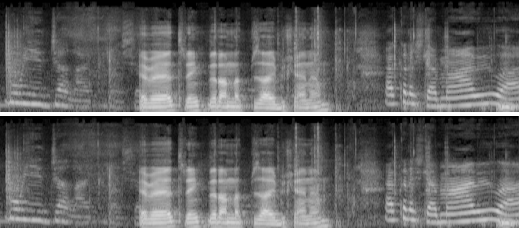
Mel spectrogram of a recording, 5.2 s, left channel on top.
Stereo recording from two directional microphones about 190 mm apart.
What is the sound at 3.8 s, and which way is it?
Speech, 40° right (ahead or behind).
